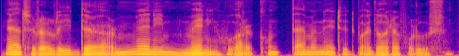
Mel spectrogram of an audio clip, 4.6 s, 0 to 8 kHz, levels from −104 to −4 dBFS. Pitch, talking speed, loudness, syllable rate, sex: 105 Hz, 145 wpm, -20 LUFS, 5.8 syllables/s, male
